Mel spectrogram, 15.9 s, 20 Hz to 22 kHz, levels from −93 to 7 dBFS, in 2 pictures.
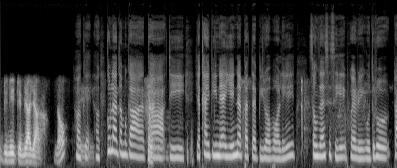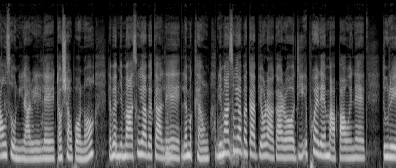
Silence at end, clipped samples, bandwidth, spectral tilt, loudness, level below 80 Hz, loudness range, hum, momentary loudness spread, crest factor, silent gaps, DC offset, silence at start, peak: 0 s; under 0.1%; 16 kHz; -5.5 dB/octave; -20 LUFS; -50 dBFS; 2 LU; none; 7 LU; 18 dB; none; under 0.1%; 0 s; 0 dBFS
